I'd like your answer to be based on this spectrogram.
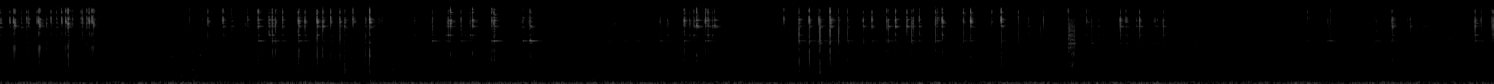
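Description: A medium-size, hollow and apparently empty blue-and-white painted porcelain double-gourd vase is held up in one hand and tapped with long pink acrylic nails, while bangles on the wrist may clink. Quick, bright, high-pitched clicks and clinks come in rapid bursts separated by short pauses. The level stays quiet, and each tap dies away almost instantly.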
